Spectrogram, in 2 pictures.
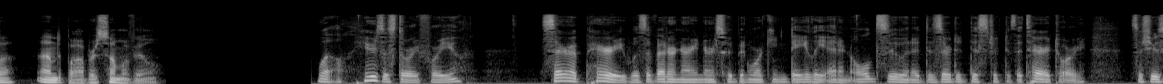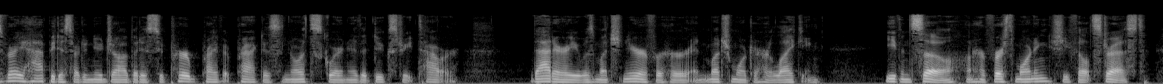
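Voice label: nevada, International Dialects of English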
